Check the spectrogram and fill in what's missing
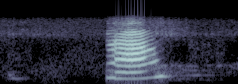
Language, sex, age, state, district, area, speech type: Hindi, female, 18-30, Madhya Pradesh, Harda, rural, conversation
